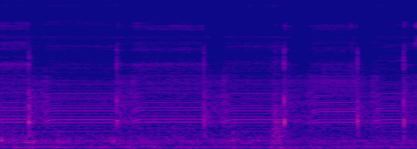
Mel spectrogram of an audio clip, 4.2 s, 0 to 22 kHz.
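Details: Philips Avent SCF363 portable double electric breast pump with express and massage modes, each with nine levels: quiet, steady motor hum with a soft click about every second as the suction cycles; electric breast pump motor running.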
